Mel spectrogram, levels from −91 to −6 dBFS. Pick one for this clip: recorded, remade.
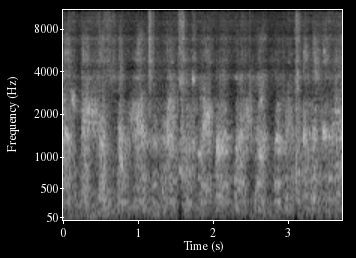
remade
